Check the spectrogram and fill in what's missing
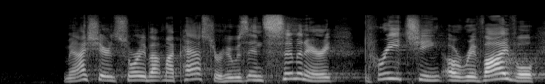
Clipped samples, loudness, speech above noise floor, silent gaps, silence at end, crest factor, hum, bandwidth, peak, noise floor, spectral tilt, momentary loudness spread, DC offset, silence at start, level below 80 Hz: under 0.1%; -21 LUFS; 47 dB; none; 0 s; 20 dB; none; 11 kHz; -2 dBFS; -68 dBFS; -3 dB/octave; 11 LU; under 0.1%; 0.65 s; -70 dBFS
